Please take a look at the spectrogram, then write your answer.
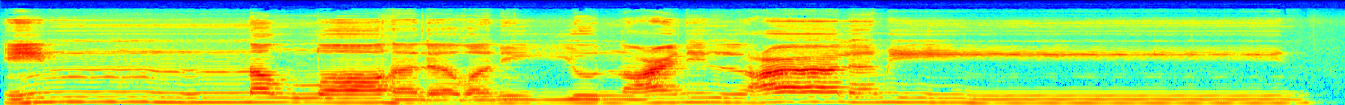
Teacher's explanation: نون مشدد میں ہمیشہ غنہ ہوتا ہے، تو یہاں پر غنہ آنی کر کے پڑھیں گے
